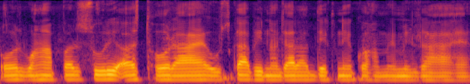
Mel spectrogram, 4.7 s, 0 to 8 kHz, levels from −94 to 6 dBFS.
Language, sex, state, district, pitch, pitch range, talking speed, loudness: Hindi, male, Jharkhand, Deoghar, 105 Hz, 100-110 Hz, 205 wpm, -14 LUFS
